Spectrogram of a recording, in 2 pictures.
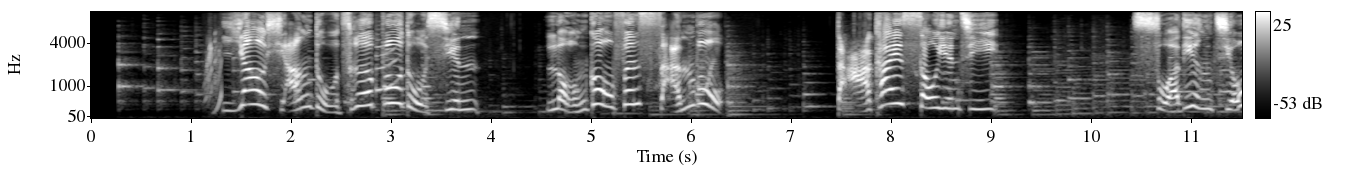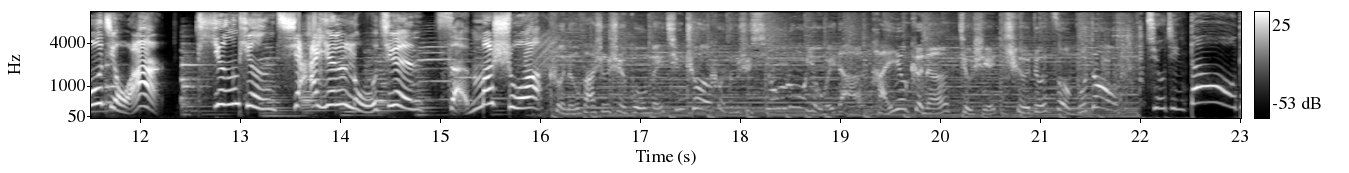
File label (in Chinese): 女 模仿; 宋丹丹要想不堵车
